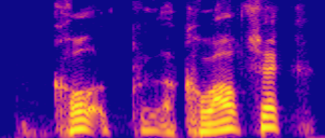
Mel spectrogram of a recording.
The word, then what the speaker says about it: Kowalczyk: We have a very special guest with us, two very special guests, and Kowalczyk, correct?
